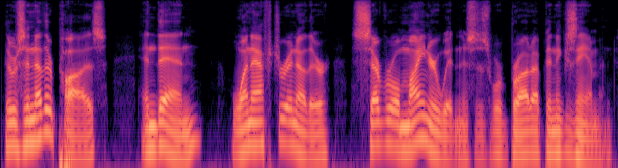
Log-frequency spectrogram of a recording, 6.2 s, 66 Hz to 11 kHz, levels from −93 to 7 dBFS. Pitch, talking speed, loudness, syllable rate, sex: 110 Hz, 165 wpm, -19 LUFS, 6.4 syllables/s, male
